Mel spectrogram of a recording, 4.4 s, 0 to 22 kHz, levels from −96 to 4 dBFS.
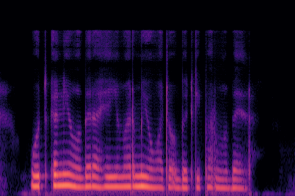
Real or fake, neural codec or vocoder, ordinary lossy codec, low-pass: fake; codec, 24 kHz, 0.9 kbps, WavTokenizer, large speech release; none; none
